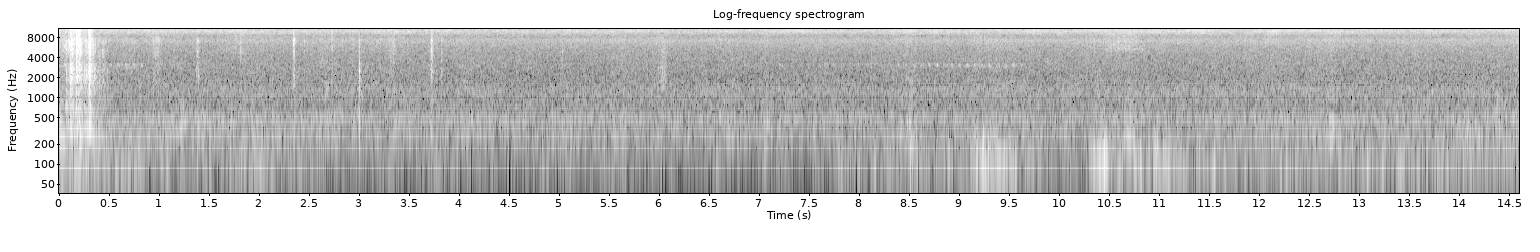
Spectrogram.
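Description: Honeybees buzz steadily during a hive inspection and comb transfer, a close, continuous drone with a few faint knocks and handling sounds and no talking.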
